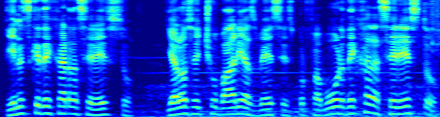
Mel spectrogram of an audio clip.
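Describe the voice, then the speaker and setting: Guy doing a stern worried mom, higher than his own voice, firm and scolding. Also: fairly even intonation, brisk, fairly bright tone, a little hiss or hum, lightly acted. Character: stern worried mother scolding her son.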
